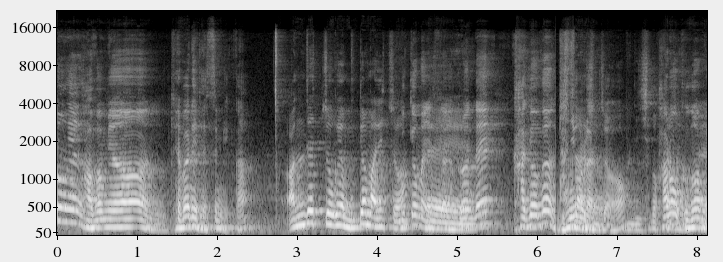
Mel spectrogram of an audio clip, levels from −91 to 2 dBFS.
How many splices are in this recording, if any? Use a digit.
0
